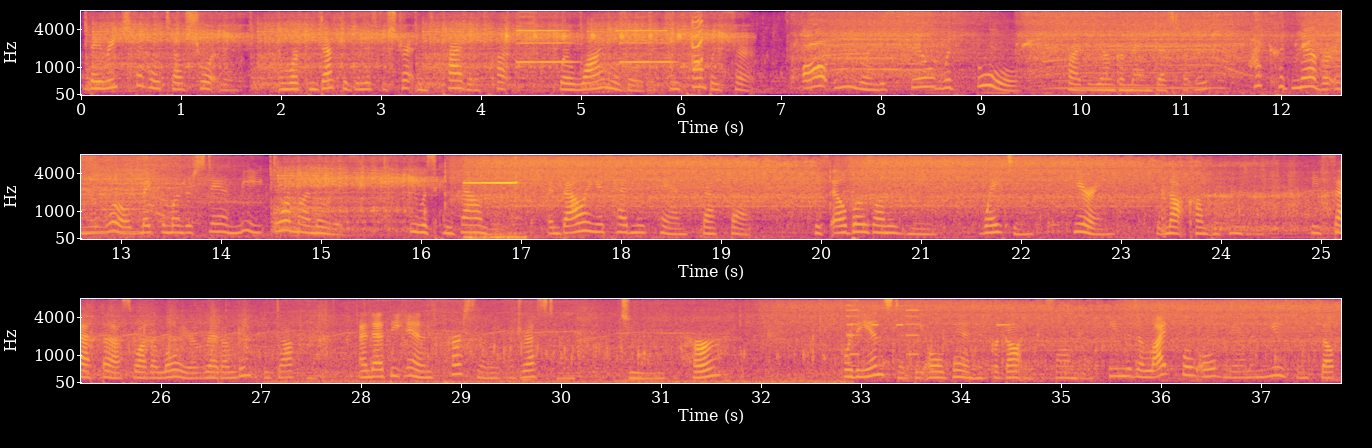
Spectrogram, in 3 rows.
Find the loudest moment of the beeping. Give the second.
17 s.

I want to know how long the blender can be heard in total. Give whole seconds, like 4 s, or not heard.
38 s.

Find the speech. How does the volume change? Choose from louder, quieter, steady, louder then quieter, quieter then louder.
steady.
